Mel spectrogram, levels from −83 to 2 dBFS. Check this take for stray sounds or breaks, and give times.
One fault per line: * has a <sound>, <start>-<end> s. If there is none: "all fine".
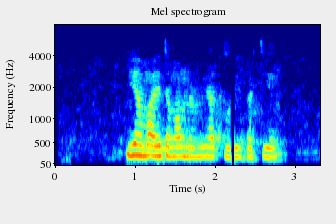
* has a dropout, 2.2-2.2 s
